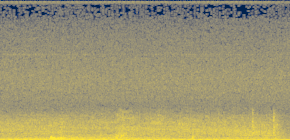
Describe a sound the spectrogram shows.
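A man shuffles as he gets up from the floor.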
